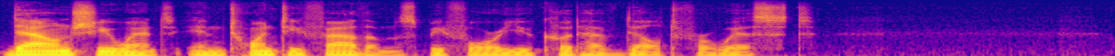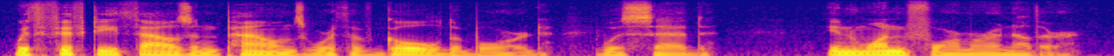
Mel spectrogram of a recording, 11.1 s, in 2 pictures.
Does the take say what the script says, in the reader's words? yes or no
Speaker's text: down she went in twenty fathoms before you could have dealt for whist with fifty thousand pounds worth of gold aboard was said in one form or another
yes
